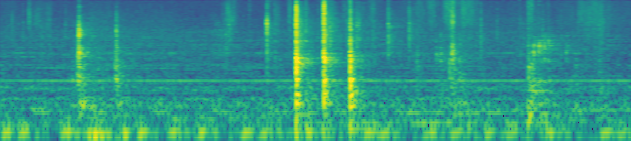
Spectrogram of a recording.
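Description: Light metallic clicks and knocks of tooling being handled at a metal lathe, with three sharp ones in quick succession about three seconds in, over a steady low hum.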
